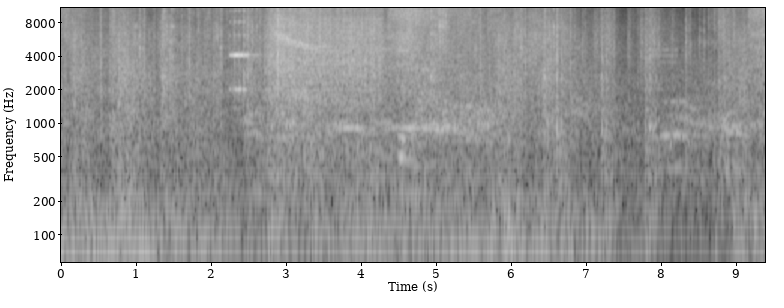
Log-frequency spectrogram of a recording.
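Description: Explosions boom loudly and heavily.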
